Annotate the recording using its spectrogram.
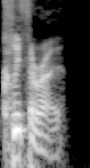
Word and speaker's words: Clitheroe: But the correct pronunciation, Clitheroe.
